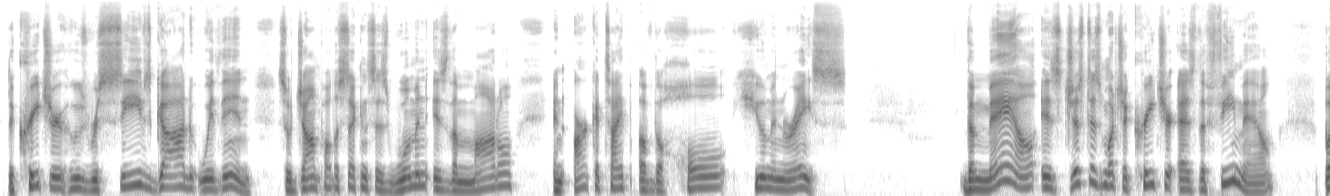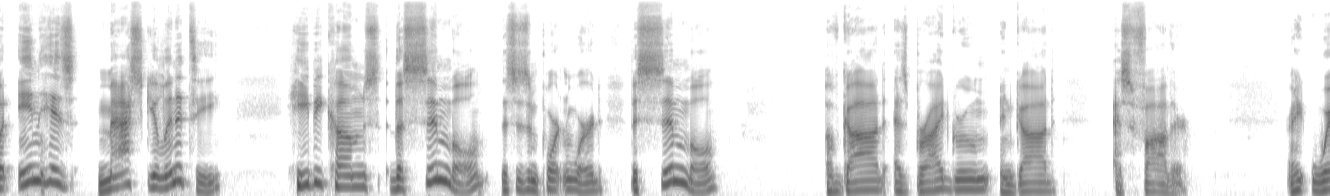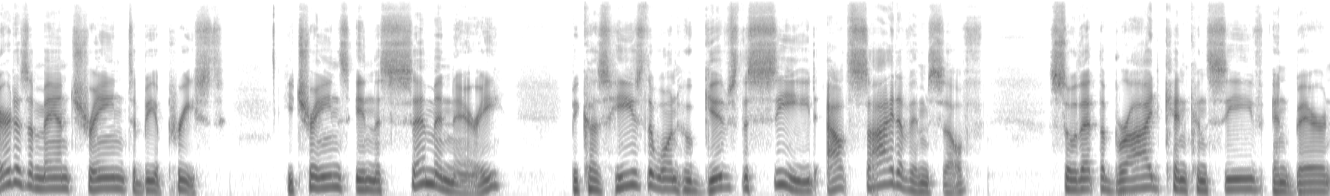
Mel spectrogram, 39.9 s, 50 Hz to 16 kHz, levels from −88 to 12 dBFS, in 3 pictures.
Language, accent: English, American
